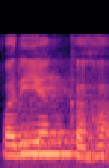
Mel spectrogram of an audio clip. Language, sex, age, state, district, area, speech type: Sanskrit, female, 30-45, Karnataka, Udupi, urban, read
